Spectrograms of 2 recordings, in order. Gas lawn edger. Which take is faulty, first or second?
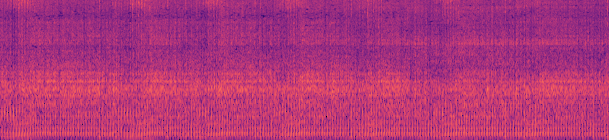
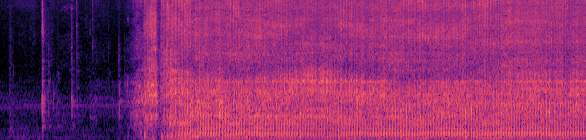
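second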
